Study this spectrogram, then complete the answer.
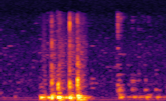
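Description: Typing on a computer keyboard, a faint, close cluster of rapid key clicks followed by a softer single tap, over near silence.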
